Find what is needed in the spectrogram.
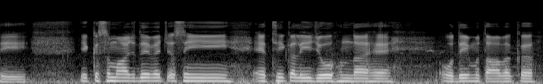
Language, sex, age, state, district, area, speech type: Punjabi, male, 18-30, Punjab, Patiala, rural, spontaneous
